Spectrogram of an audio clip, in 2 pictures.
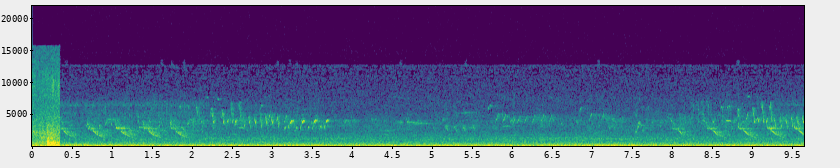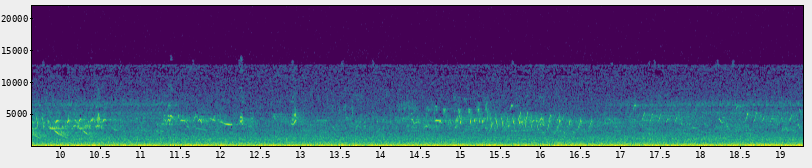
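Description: Quiet room tone with a steady low hum, and faint birdsong from outside: runs of short, quick chirps falling in pitch, clearest about a second in and again around nine seconds in. A single shoe step on the wooden floor right at the start.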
